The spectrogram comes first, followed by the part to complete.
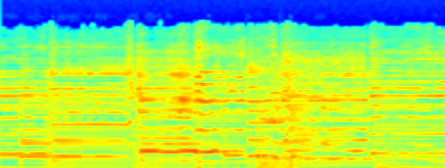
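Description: Live chamber ensemble music: a violin plays a slow melody of held notes over sustained low notes.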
